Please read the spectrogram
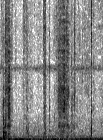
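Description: Handling noise from gear in a bag: short rustles and scrapes, with a sharp click a little before the end, over a low steady hum.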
